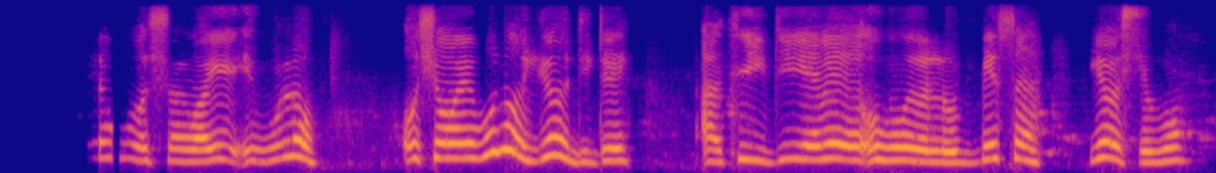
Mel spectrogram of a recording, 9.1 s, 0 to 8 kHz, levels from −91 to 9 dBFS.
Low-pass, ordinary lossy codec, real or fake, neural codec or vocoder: 7.2 kHz; none; fake; codec, 16 kHz, 1 kbps, X-Codec, HuBERT features, trained on general audio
